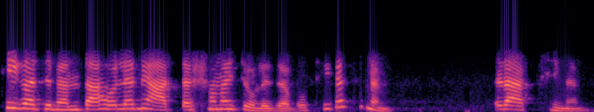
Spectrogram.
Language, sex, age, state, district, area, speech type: Bengali, female, 30-45, West Bengal, Kolkata, urban, conversation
